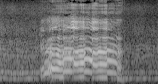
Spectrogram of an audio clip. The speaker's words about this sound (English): I said swarm. Like a bunch of bees. Okay. Bees! Attack!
